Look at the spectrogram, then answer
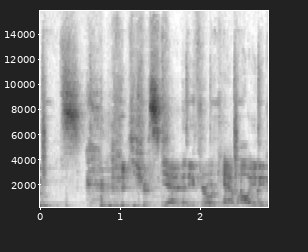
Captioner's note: laughter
